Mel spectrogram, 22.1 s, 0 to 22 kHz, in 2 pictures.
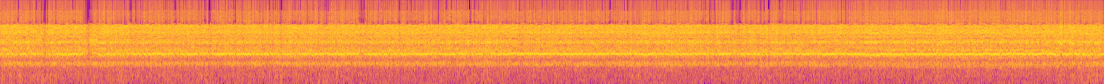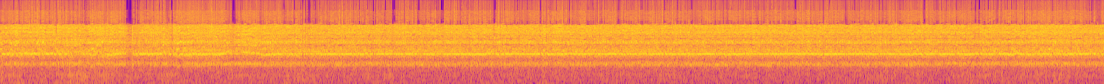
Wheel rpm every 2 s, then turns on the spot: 240, 230, 230, 230, 220, 220, 230, 230, 230, 230, 230.
none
